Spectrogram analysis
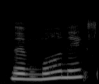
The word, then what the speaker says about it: mnemonics: Mnemonics, the initial M is silent, are clues of any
